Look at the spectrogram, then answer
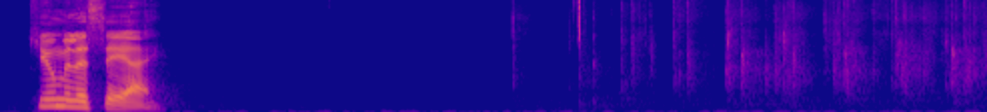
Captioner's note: applause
